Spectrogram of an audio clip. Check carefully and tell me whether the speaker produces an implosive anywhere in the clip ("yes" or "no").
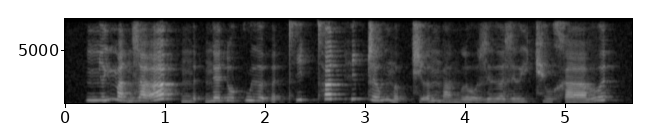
yes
